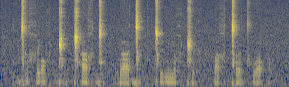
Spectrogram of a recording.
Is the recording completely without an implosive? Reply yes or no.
yes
